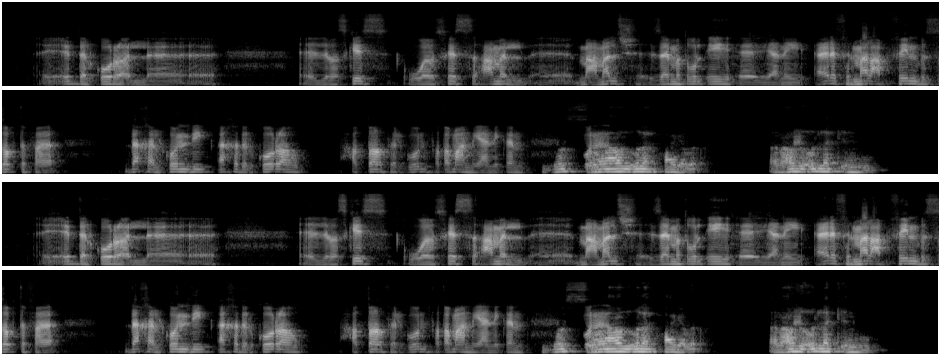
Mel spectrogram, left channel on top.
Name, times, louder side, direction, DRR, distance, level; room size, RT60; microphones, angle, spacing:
voice 1, 0.4-9.9 10.6-12.4 12.8-14.9 15.2-15.5 17.3-17.4, right 3 dB, 15° right, 0.4 m, -28 dB
voice 2, 14.8-16.3 17.0-18.0, right 3 dB, 70° right, 0.5 m, -24 dB
7.7 x 3.1 x 4.7 m
head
